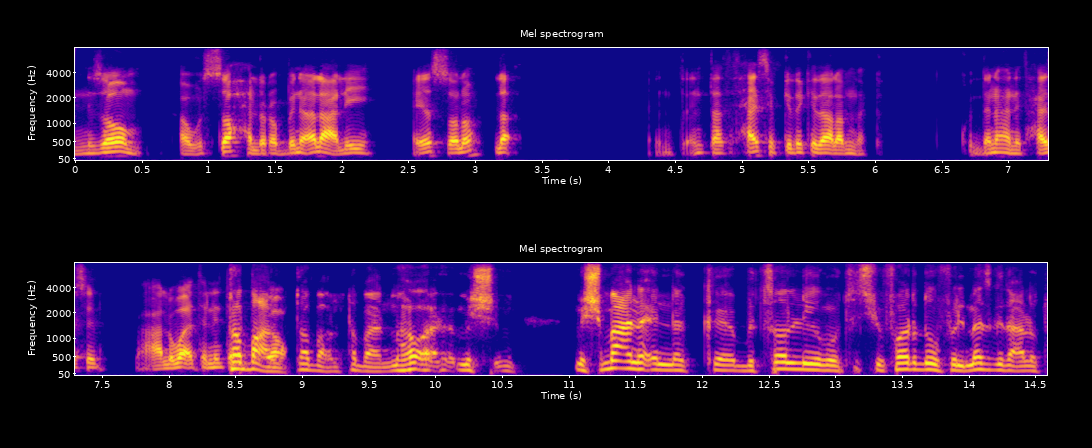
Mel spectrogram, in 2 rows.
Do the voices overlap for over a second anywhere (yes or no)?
no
